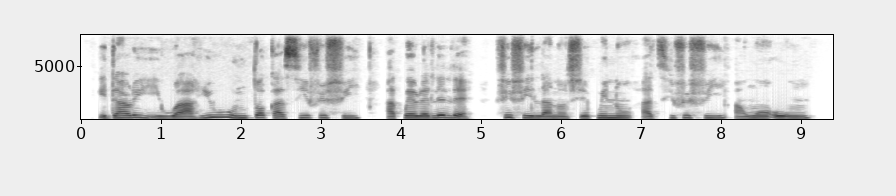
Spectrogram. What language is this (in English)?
Yoruba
